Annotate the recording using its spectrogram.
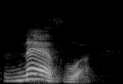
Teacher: você tem o O e o A, mas o som, na verdade, é um som de U. Porque a gente pronuncia névoa. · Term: semivogal e uma vogal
